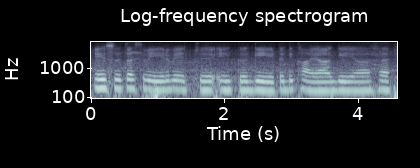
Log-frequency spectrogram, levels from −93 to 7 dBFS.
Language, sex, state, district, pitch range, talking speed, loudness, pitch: Punjabi, female, Punjab, Kapurthala, 175-190 Hz, 105 wpm, -17 LUFS, 180 Hz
